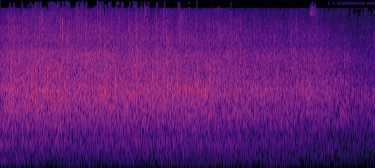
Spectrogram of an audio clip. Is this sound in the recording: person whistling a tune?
no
